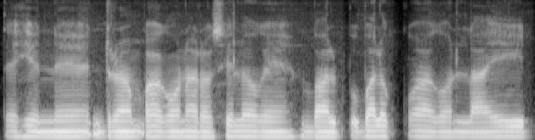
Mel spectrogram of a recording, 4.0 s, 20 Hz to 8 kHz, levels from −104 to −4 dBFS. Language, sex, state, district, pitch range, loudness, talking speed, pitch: Chakma, male, Tripura, Unakoti, 105-110 Hz, -17 LUFS, 195 wpm, 110 Hz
